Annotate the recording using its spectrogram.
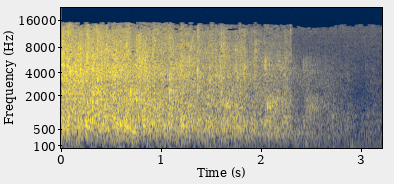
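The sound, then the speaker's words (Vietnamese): A crowd of Buddhist followers at a Dharma talk at Ngoc Chau Nhu hermitage breaks into a round of applause in praise of merit, dense and steady clapping from many hands that holds for a few seconds, then thins out and fades toward the end. “Xin một tràng pháo tay tán thán công đức.”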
